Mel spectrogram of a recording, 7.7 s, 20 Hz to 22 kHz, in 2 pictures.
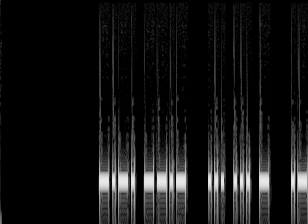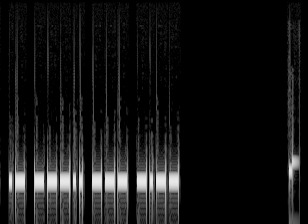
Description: Morse code, heard as a keyed tone, about 32 wpm, 700 Hz. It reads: CQ SST AA8OY
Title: K1USN SST QSO Practice - 30wpm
